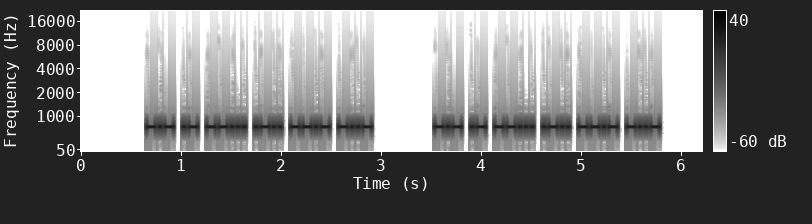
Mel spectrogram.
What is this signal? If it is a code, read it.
Morse code, heard as a keyed tone, about 37 wpm, 700 Hz. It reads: KA7LQX KA7LQX
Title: USA Call Signs - 6 Characters - Repeated 2x - 40wpm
